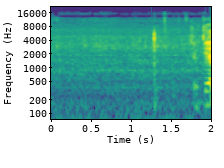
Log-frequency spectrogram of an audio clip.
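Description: Steady low rumble of background vehicle traffic, with one light sharp click a little over a second in.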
